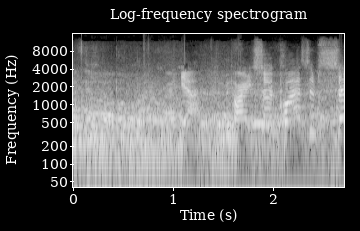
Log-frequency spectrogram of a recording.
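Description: A man's voice calls out through a megaphone.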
